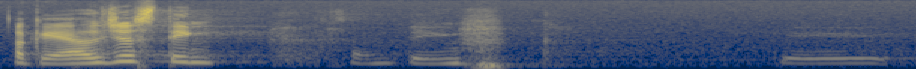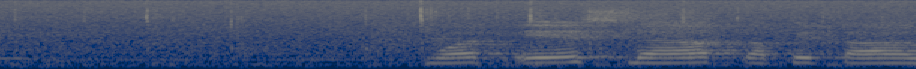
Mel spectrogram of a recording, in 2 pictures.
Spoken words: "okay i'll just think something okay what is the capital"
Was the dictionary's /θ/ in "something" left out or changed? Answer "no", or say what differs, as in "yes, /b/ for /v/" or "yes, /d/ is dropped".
yes, /t/ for /θ/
